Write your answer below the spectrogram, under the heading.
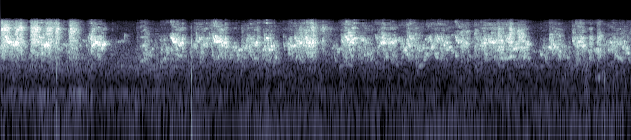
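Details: Hand-tame budgerigar, a colour mutation, chattering during a feeding and play session; blurred scratchy warbling notes run together almost without pause, with a few faint clicks.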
